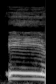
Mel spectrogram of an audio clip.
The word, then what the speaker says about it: et: Donc, et un jour, le et, c'est une liaison interdite, on prononce jamais le t, mais si c'est suivi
